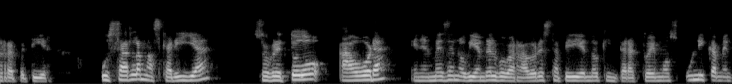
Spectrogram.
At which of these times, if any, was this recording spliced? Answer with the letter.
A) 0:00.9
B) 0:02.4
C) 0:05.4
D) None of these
B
